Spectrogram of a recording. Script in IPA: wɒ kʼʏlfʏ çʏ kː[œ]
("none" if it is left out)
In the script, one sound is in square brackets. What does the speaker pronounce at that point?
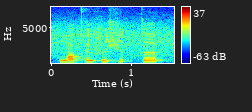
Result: ə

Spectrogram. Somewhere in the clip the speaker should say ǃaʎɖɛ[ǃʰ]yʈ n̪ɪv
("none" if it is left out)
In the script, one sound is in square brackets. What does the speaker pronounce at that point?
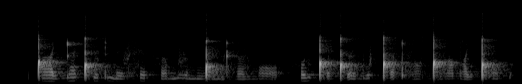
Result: ǃʰ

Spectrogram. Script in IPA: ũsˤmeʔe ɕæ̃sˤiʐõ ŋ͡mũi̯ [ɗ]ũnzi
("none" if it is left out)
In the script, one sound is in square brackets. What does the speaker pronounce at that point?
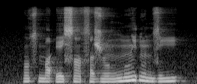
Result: ɗ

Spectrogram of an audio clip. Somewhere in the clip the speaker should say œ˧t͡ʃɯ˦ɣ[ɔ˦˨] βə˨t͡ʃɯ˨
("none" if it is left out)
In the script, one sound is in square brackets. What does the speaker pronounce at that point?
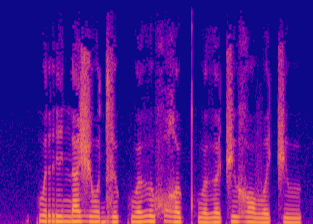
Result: ɔ˦˨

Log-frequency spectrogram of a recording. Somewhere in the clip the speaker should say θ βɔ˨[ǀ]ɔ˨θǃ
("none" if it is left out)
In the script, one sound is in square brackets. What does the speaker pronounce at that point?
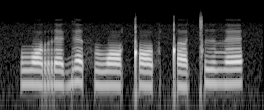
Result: ǃ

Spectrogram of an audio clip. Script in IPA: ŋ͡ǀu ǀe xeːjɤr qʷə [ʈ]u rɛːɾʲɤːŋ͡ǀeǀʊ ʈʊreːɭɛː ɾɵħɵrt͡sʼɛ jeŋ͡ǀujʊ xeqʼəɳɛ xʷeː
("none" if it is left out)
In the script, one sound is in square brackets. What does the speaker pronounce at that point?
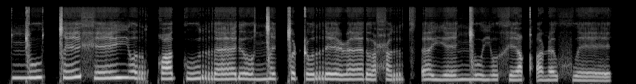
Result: k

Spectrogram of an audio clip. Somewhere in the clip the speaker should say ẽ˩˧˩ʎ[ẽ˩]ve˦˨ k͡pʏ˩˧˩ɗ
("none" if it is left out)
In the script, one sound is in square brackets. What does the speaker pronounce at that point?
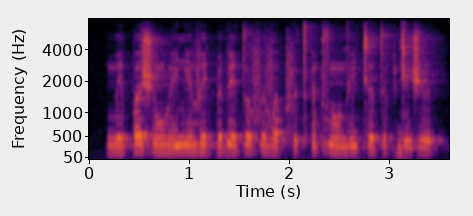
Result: ẽ˦˨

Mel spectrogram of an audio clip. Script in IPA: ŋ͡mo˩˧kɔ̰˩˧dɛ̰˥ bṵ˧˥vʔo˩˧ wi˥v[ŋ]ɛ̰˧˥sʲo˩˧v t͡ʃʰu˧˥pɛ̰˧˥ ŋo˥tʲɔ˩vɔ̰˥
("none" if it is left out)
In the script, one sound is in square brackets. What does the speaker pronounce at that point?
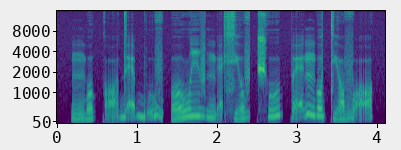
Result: ŋ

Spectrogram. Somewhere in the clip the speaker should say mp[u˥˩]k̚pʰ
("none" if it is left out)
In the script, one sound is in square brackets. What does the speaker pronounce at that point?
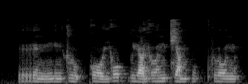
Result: u˨˩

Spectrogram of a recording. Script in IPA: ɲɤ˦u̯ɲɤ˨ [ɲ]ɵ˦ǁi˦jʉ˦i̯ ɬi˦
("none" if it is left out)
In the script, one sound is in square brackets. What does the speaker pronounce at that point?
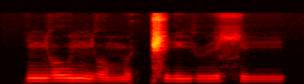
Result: m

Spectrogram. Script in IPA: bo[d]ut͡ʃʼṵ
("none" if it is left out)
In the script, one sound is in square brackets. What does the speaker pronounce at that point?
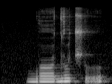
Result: d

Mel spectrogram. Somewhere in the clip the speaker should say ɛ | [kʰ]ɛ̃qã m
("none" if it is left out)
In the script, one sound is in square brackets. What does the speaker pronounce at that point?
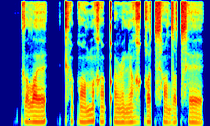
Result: kʰ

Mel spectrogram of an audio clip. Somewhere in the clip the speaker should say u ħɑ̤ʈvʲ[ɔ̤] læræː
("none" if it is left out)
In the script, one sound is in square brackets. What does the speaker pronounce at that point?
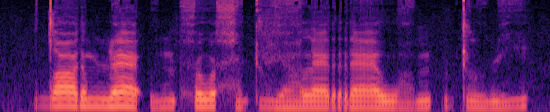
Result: ɑ̤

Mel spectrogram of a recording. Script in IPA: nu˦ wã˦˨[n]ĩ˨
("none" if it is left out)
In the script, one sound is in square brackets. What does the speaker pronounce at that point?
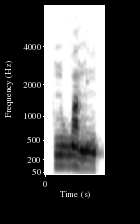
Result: n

